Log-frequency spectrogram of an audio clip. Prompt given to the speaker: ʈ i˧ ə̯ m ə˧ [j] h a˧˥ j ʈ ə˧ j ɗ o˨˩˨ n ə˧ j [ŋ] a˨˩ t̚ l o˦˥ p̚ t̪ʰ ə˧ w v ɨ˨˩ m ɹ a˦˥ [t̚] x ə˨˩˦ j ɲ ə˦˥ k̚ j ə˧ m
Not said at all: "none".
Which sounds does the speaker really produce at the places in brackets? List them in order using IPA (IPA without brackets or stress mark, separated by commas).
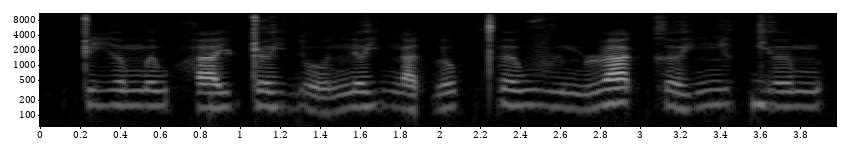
w, ŋ, k̚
